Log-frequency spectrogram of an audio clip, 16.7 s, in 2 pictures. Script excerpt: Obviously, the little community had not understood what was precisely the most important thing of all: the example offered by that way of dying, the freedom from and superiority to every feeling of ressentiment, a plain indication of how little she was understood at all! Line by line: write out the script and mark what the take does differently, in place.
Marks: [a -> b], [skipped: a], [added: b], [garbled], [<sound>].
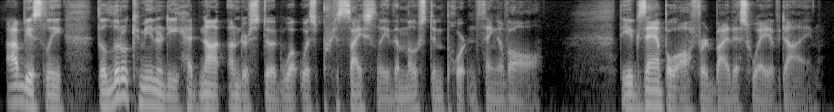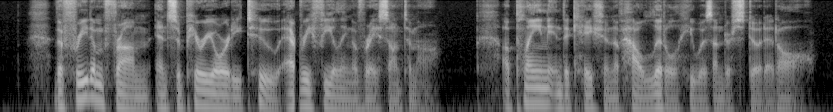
Obviously, the little community had not understood what was precisely the most important thing of all: the example offered by [that -> this] way of dying, the freedom from and superiority to every [dropout] feeling of ressentiment, a plain indication of how little [she -> he] was understood at all!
